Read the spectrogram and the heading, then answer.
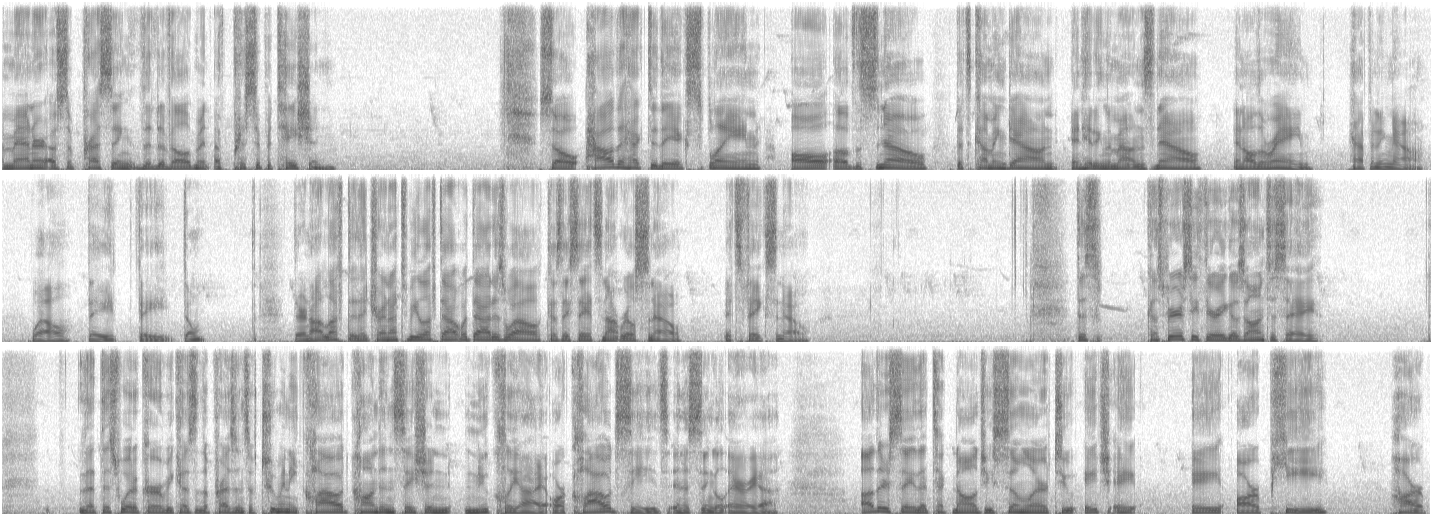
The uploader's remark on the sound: podcasts live from Cafe Anyway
